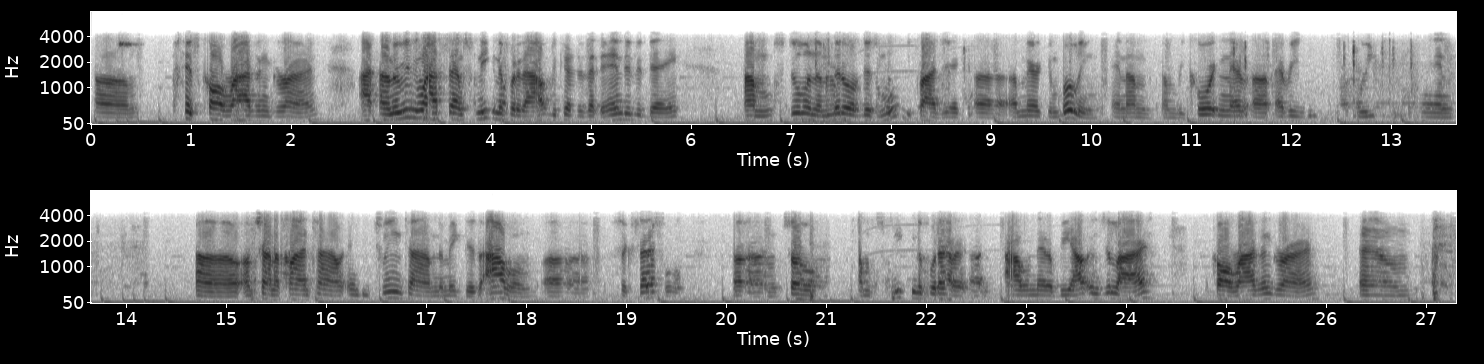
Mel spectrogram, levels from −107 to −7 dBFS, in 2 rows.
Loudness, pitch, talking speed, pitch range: -31 LUFS, 125 Hz, 180 wpm, 115-140 Hz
